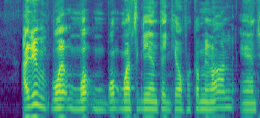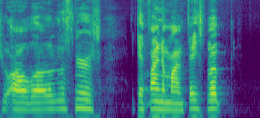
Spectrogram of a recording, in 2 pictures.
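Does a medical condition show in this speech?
Yes: cerebral palsy.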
